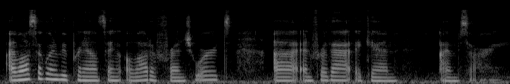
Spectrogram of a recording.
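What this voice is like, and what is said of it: Hoarse, fried voice. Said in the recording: “my voice is a little bit fried”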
